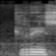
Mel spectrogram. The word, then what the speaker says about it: QRIS: Oh, dibacanya Kris, Pak.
